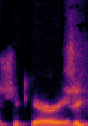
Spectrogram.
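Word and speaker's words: Sha'Carri: Shikari, yep.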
